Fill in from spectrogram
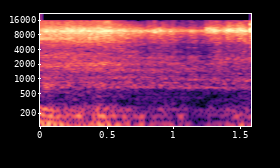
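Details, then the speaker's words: Small-block Chevy in chassis-swapped 4x4, after valve springs replaced (120 closed, 310 open) at machine shop to cure springs losing cam contact. Deep, strong rev, no lifter tick or valve clatter; valve train noise gone, plenty of oil pressure. "Zippy enough it'll make the belt squeal but as you can see there's no more valve train noise"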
